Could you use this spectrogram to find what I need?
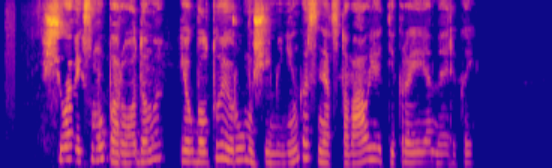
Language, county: Lithuanian, Vilnius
